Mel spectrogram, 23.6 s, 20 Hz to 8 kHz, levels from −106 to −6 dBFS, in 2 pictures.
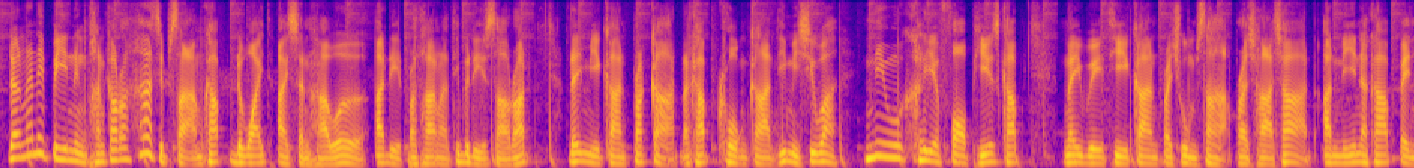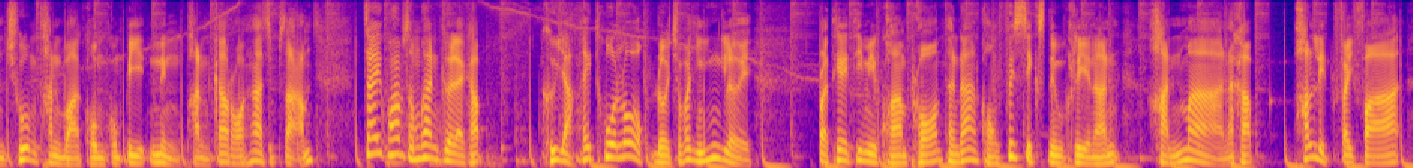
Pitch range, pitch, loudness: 120-160 Hz, 135 Hz, -20 LUFS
